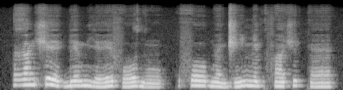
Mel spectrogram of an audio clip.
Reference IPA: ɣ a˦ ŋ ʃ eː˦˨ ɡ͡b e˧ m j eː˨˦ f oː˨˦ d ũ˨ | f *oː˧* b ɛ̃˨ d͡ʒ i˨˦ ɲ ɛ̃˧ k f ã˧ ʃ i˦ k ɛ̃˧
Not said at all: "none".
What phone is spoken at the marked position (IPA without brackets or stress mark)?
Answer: oː˧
